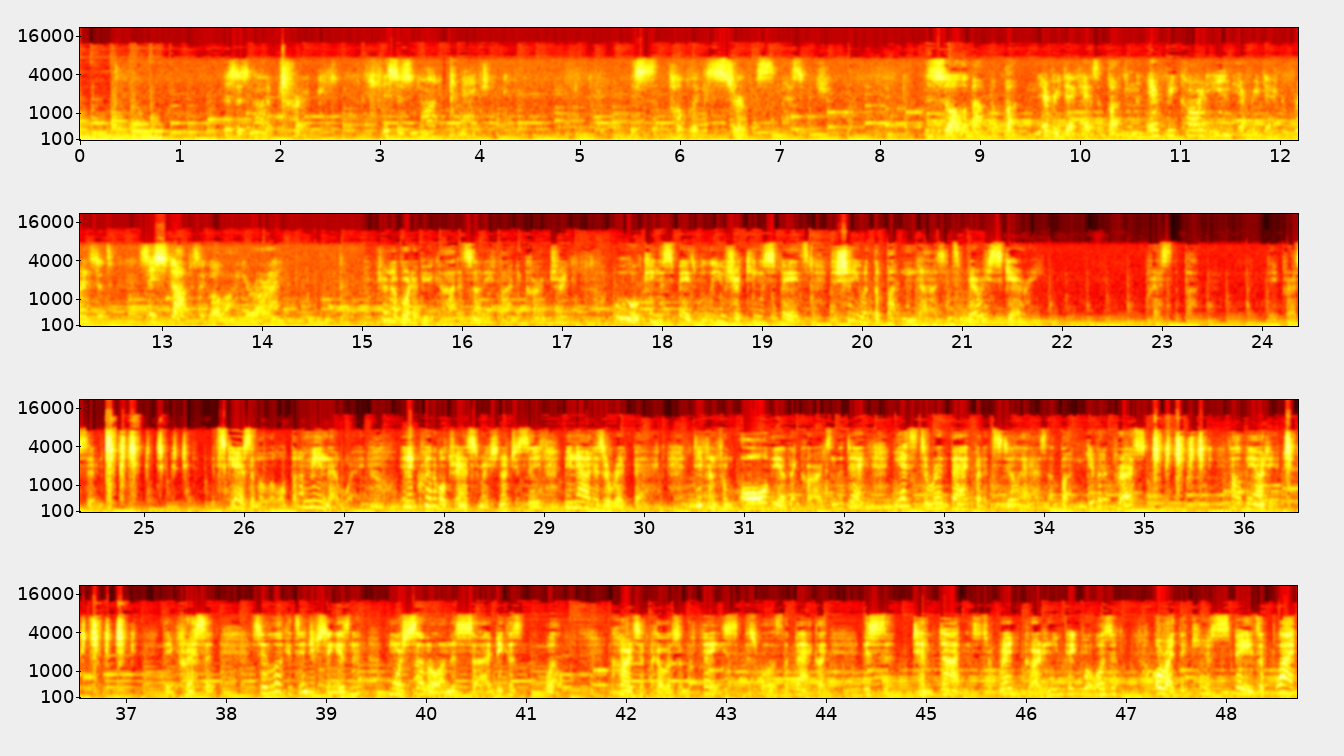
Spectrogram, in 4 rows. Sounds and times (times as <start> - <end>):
Music: 0.0 - 48.7
Speech: 1.4 - 4.4, 5.5 - 7.6, 8.4 - 14.4, 15.0 - 21.9, 22.8 - 23.4, 24.1 - 48.7.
